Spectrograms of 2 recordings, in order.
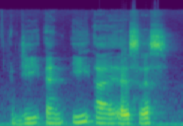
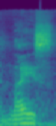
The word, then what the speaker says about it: gneiss: It's called the peninsular gneiss, G-N-E-I-S-S, pronounced as nice, gneiss, whatever.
